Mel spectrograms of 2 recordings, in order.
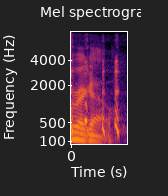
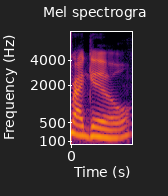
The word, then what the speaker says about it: Rago: Osteria Rago. Yeah. I literally I think do- I was saying ragu, maybe.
